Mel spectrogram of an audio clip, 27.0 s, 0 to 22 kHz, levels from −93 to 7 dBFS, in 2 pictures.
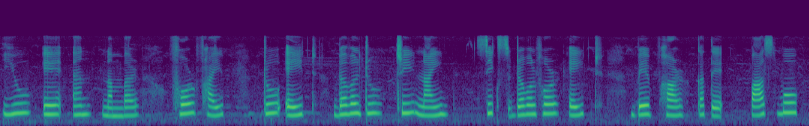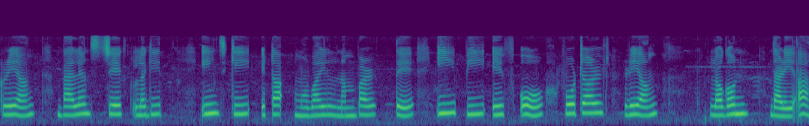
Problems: background sounds at intervals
